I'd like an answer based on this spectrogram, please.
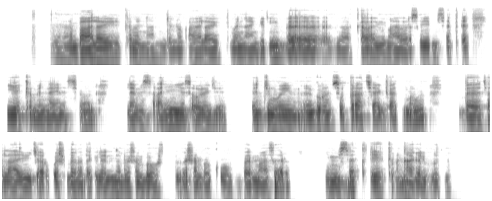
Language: Amharic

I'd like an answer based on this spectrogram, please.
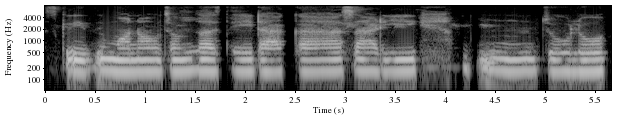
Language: Nepali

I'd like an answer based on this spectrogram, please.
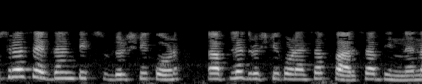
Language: Marathi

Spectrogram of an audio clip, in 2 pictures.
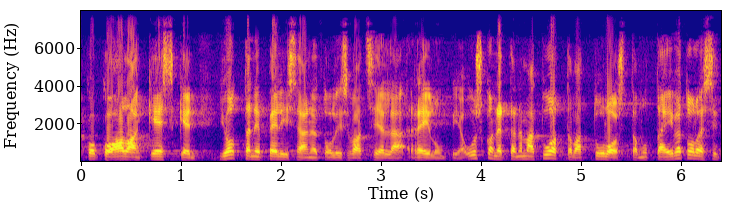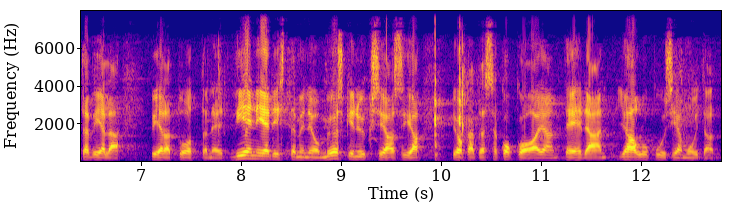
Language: Finnish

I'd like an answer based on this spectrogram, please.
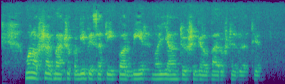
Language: Hungarian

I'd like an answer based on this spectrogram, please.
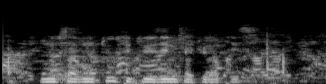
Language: French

